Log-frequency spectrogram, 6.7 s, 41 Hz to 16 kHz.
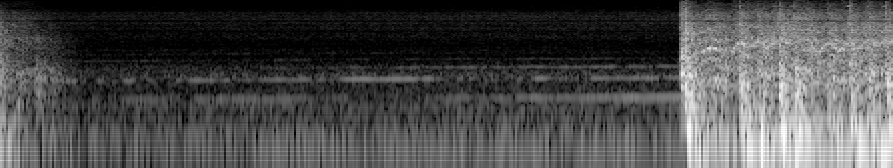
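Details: LS3 engine on its first start-up attempt, transmission without oil, cranks steadily and evenly but never catches: no power to injectors and coils; owner believes the coil units weren't grounded to the cylinder heads (were bolted to the valley).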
